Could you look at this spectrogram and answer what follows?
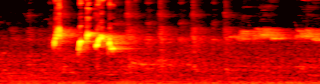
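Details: A red-whiskered bulbul gives a quick, popular 'pad kuay tiew' or 'mae bot' song phrase: a rising whistle, then several bouncy, looping notes, followed by a thin, sustained high warble.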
